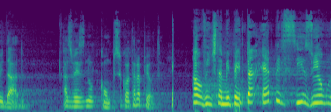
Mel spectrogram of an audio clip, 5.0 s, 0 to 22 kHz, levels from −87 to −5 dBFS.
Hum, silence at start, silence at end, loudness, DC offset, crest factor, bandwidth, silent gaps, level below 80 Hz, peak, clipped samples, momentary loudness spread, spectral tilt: none; 0 s; 0 s; -21 LUFS; under 0.1%; 18 dB; 16.5 kHz; none; -56 dBFS; -4 dBFS; under 0.1%; 17 LU; -5 dB/octave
